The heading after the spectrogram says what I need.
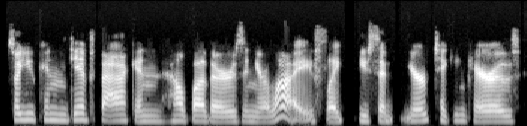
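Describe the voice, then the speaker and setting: A woman's voice: fairly low pitch, normal speed, sharp tone, dry recording, muffled recording. A woman hosting a podcast interview, encouraging her guest with short affirmations and questions. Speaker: podcast host. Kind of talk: casual interview conversation.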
